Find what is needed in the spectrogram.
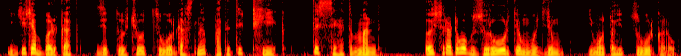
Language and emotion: Kashmiri, happy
